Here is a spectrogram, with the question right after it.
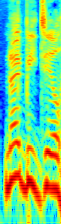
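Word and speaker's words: NoBigDyl: And again, it's spelt all one word, but Deal is D-Y-L if you're looking for it online. We'll have the link in the show notes. No Big Deal, his latest single is called One Way.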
